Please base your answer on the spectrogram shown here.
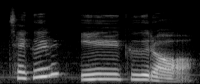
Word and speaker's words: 책을읽으러: 発音はパチム 2 つ、二重パチムなので一個一個こう離れて読むようになりま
